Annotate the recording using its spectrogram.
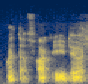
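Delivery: quick, hushed mock disbelief; baffled onlookers. Onlookers puzzling at hash-making, quick hushed mock disbelief. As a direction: rattle it off low and fast, like puzzled onlookers. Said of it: "They were just like".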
